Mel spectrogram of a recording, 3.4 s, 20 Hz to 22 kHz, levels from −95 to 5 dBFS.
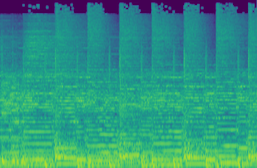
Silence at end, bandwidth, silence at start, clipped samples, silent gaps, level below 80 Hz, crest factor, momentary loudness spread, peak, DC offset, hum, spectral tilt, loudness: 0 s; over 20 kHz; 0 s; under 0.1%; none; -22 dBFS; 12 dB; 1 LU; 0 dBFS; 1%; none; -4.5 dB/octave; -12 LUFS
